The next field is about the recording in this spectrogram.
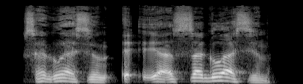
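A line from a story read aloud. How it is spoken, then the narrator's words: Hoarse wheeze. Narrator (Russian): прохрипел француз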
